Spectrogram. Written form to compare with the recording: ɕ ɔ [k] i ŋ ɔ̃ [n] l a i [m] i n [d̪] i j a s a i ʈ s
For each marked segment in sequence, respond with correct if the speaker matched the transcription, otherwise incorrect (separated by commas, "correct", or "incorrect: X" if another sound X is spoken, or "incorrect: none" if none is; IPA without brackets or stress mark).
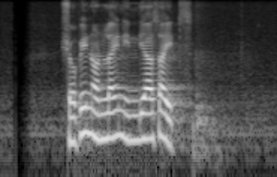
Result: incorrect: p, correct, incorrect: n, correct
